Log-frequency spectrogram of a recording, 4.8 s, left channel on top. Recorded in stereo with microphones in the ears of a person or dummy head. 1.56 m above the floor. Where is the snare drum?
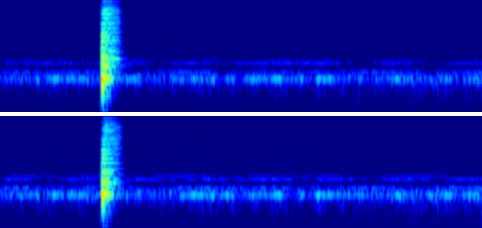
55° left (ahead or behind), 1.1 m.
